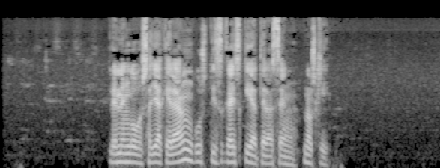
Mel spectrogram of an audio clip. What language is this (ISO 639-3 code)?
eus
